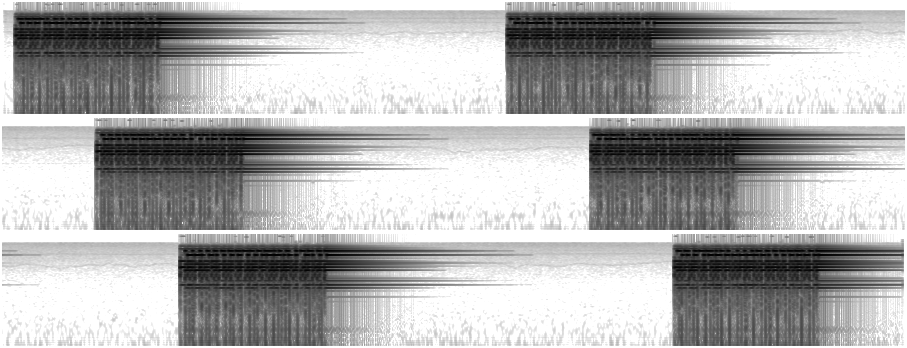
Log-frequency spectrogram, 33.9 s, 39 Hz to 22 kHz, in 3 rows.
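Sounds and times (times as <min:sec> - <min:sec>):
old German telephone: 0:00.2 - 0:02.4, 0:06.3 - 0:08.7, 0:12.5 - 0:14.9, 0:18.7 - 0:21.0, 0:24.8 - 0:27.3, 0:31.0 - 0:33.8.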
